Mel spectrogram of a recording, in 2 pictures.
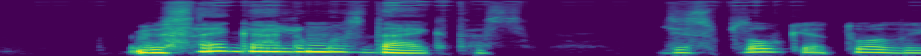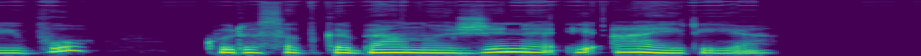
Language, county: Lithuanian, Vilnius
